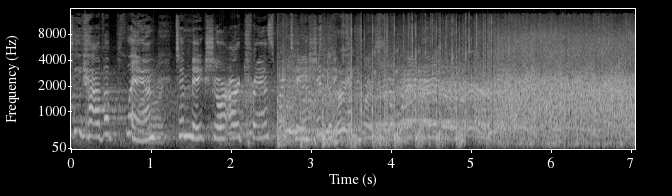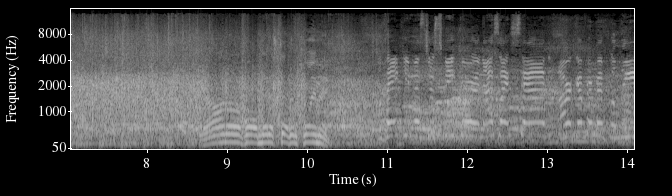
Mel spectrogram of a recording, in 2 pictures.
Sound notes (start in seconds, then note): 9.2 some Applause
